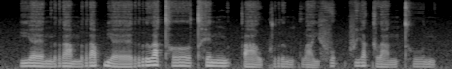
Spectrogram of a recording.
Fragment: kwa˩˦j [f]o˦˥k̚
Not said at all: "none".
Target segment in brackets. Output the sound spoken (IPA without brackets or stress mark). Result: f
